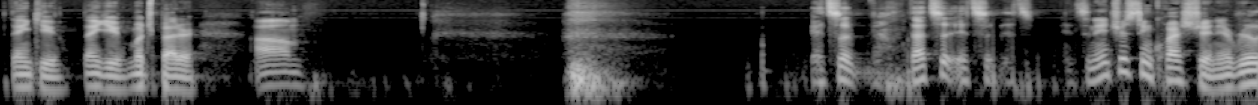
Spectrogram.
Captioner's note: sighs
